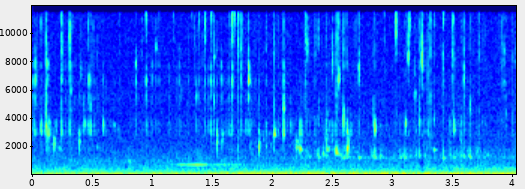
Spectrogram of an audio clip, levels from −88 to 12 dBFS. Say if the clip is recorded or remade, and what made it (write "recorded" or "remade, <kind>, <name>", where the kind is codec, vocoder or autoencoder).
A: recorded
